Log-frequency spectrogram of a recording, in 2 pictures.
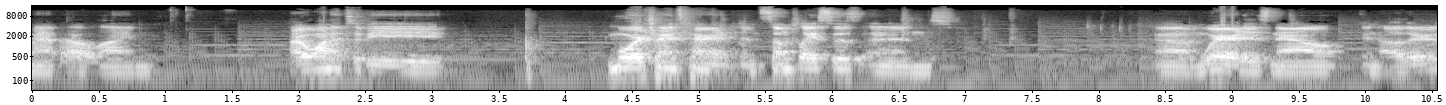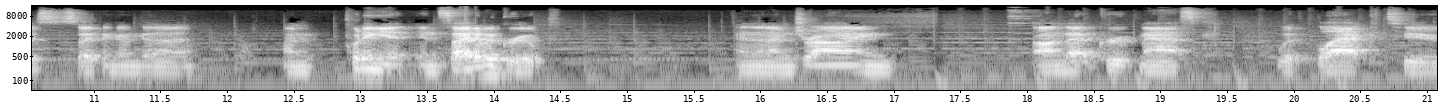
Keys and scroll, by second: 0.0 ctrl+g, 7.9 [, 8.1 [, 8.2 [, 8.3 [, 19.4 x.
